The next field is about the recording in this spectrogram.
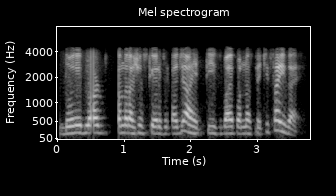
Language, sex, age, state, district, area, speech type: Marathi, male, 30-45, Maharashtra, Jalna, urban, conversation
